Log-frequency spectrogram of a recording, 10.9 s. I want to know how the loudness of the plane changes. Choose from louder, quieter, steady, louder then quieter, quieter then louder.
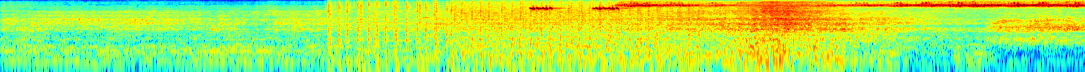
louder then quieter.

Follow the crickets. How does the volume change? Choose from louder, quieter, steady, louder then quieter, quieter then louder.
quieter then louder.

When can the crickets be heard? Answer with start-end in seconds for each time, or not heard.
5.2-10.8.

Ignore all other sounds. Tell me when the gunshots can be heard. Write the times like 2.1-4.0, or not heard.
3.2-7.1.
